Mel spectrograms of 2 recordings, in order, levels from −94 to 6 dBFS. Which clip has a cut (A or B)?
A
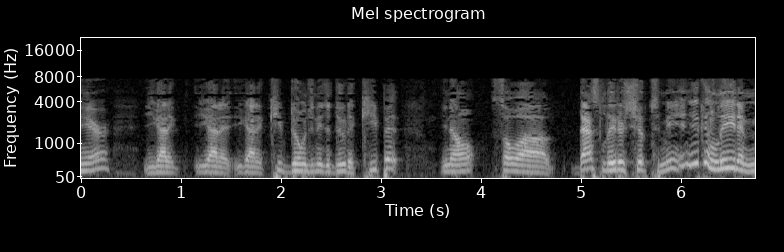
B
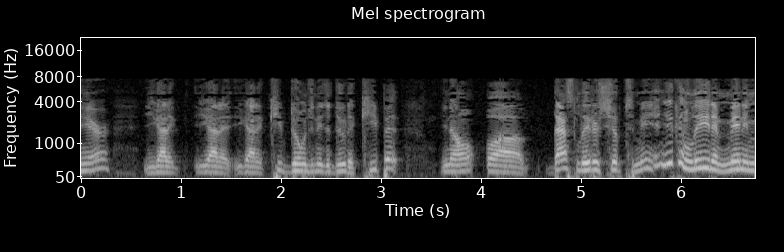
B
